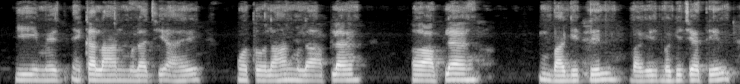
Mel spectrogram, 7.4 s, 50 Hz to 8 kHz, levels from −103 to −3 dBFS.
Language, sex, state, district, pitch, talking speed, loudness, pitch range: Marathi, male, Maharashtra, Chandrapur, 150 Hz, 115 wpm, -20 LUFS, 145-160 Hz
